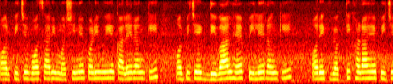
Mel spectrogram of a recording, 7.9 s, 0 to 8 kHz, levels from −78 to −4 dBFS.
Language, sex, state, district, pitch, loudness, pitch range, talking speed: Hindi, female, Maharashtra, Aurangabad, 215 Hz, -17 LUFS, 205-225 Hz, 190 wpm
